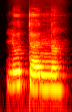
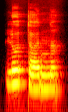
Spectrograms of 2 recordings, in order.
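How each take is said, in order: The two takes are said the same way.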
